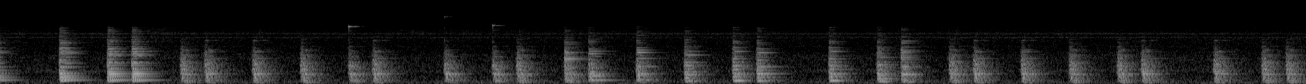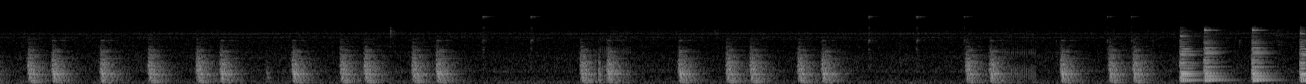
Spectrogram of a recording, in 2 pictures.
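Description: Instrumental keyboard music: a steady run of struck piano-like notes, a little over two a second, each fading before the next, thinning briefly a few seconds before the end.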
